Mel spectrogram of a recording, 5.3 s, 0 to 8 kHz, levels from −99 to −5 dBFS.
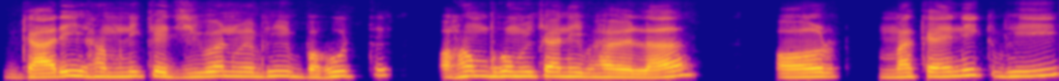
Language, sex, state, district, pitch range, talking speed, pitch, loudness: Bhojpuri, male, Bihar, Saran, 155-185 Hz, 160 wpm, 175 Hz, -17 LUFS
